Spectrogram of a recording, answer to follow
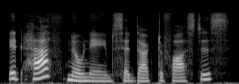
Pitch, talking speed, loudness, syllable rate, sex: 195 Hz, 175 wpm, -20 LUFS, 3.8 syllables/s, female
